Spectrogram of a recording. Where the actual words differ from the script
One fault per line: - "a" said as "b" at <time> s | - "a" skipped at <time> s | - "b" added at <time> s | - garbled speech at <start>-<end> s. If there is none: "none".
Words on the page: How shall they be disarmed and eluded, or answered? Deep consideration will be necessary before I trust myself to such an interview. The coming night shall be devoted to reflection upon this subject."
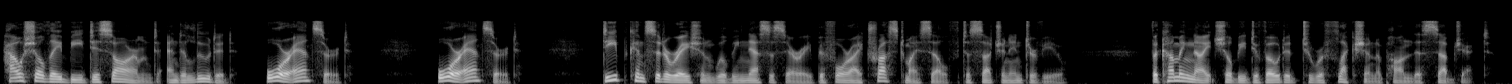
- "or answered" added at 4.4 s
